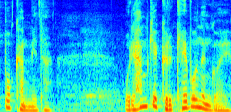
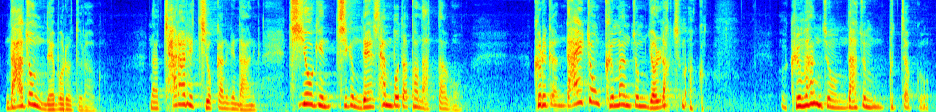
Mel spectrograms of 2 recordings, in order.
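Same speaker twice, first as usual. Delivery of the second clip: mock angry outburst; 7 semitones higher than usual. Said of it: "막 화를 내더라고요".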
